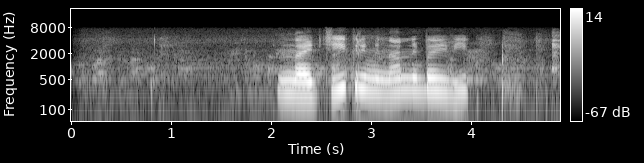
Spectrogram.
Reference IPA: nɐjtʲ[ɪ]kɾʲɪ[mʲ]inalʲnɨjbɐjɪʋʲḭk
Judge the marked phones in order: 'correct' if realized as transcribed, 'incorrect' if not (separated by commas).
incorrect, correct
